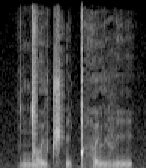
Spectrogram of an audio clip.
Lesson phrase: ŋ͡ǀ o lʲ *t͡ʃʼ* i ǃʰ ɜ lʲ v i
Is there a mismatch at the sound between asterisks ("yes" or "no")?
no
